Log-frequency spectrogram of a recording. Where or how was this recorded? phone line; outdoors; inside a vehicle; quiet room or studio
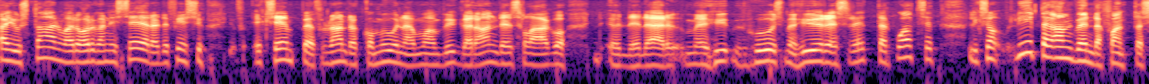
outdoors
